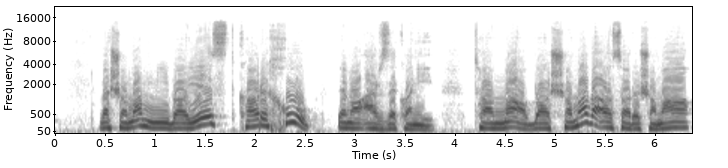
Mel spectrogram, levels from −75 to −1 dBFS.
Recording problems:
distortion; slight; 21% of the sound clipped

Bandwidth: 14.5 kHz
